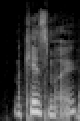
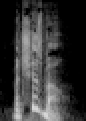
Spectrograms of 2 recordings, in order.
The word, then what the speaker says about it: machismo: The word is spelled M-A-C-H-I-S-M-O. – Machismo. – Wait. Yes. You machismo. People say, yeah, they say machismo. – Yes, we would say machismo. – But that just sounds like cheese.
